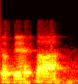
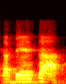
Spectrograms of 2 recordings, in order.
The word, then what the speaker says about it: cabeza: Ang tawag sa kanilang panahon na yan sa Spain ay cabeza de barangay. Cabeza ang pag-pronounce ng iba, pero dahil ang Z ay pronouncing T in Spanish, it's cabeza de barangay.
